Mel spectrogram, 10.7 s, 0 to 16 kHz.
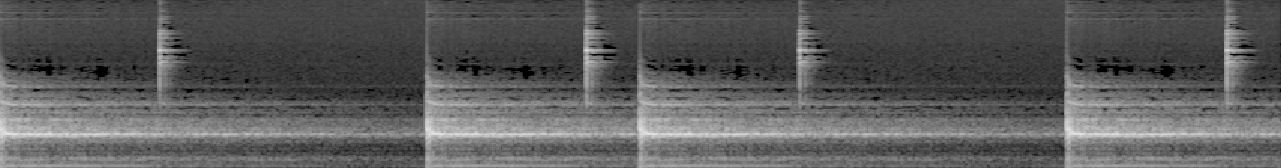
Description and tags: Ambient Groove 001
Produced for ambient music and world beats. Perfect for a foundation beat.
loops, ambient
